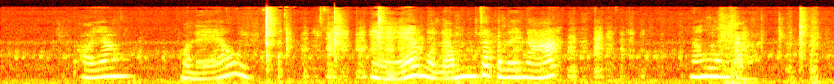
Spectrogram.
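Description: Husky's whining, yowling "talk" while it begs for treats: a string of drawn-out calls that slide up and down in pitch, in short bouts with pauses between.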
